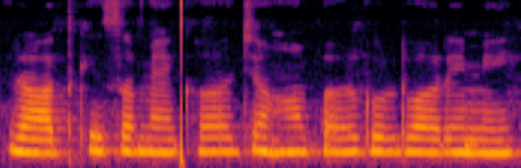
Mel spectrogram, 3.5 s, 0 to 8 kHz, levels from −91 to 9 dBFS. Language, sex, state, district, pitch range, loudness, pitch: Hindi, female, Chandigarh, Chandigarh, 200-210 Hz, -17 LUFS, 205 Hz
